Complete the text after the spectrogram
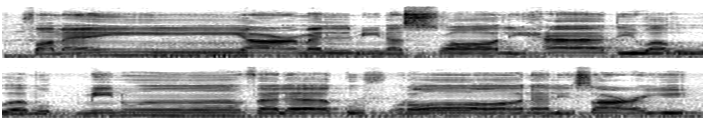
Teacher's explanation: یہاں پر دو پیش کی تنوین کے بعد فا حروف اخفا میں سے ہے، یہاں پر اخفا ہوگا یعنی غنہ زمانی کر کے پڑھیں گے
